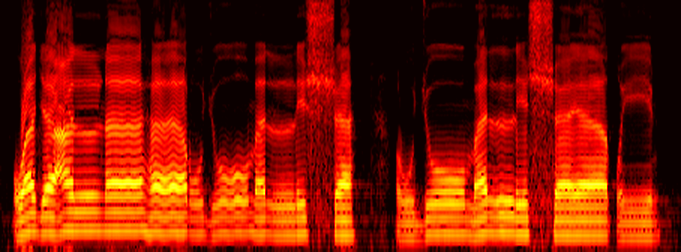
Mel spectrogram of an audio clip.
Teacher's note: langsung masukkan tanwinnya ke huruf lam yang bertasydid tapi tidak disertai dengan penahanan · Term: Idgham bila gunah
